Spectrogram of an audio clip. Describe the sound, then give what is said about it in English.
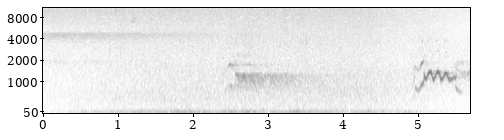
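Outdoor ambience at Beulah Bog: a steady high insect drone hangs over a low rumbling background, with a longer mid-pitched call in the middle and a short warbling bird call near the end. “Beulah Bog.”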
